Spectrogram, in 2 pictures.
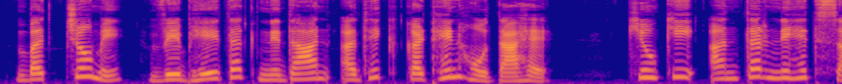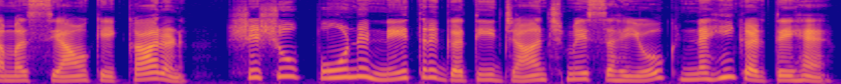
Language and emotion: Hindi, neutral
